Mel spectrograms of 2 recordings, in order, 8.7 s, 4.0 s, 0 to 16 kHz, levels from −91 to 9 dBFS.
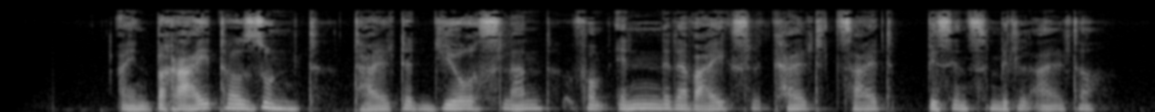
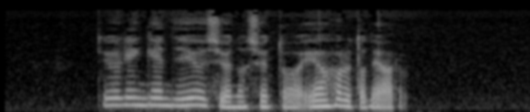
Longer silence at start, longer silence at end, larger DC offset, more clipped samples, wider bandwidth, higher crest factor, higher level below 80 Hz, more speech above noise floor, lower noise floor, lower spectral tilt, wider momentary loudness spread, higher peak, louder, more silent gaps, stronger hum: first, 0.9 s vs 0.75 s; second, 0.45 s vs 0.95 s; neither; neither; about the same, 11.5 kHz vs 11.5 kHz; first, 24 dB vs 16 dB; first, -58 dBFS vs -64 dBFS; first, 45 dB vs 40 dB; first, -74 dBFS vs -67 dBFS; second, -3 dB/octave vs -6 dB/octave; first, 16 LU vs 8 LU; first, -6 dBFS vs -12 dBFS; about the same, -26 LUFS vs -28 LUFS; neither; neither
